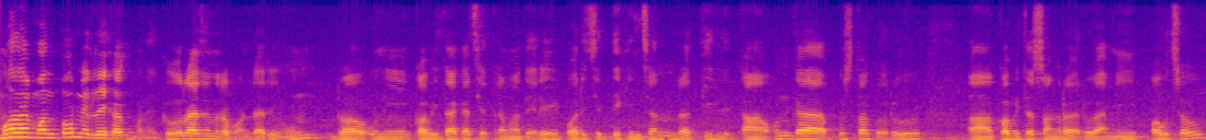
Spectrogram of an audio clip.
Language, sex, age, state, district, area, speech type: Nepali, male, 30-45, West Bengal, Darjeeling, rural, spontaneous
